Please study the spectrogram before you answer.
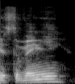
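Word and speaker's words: Sevigny: mindy uh oh god i hope i don't butcher the last name sounding but it's uh chloe savingy that is correct okay yeah is that how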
